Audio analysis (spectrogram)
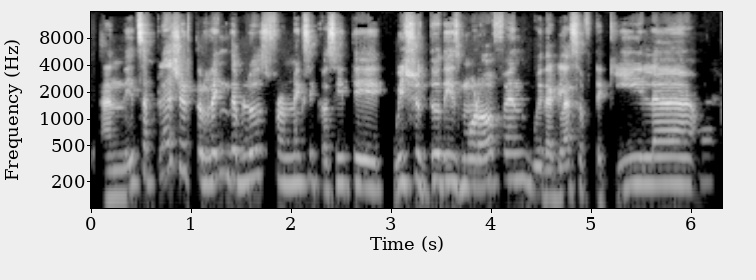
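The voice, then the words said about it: Mexican-accented English. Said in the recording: “my accent, like Mexican accent,”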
